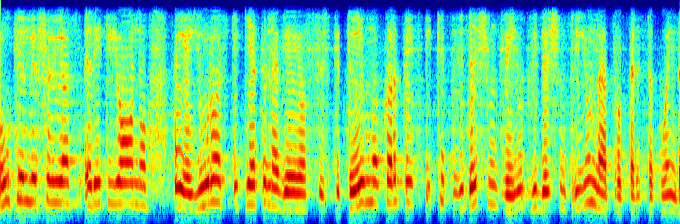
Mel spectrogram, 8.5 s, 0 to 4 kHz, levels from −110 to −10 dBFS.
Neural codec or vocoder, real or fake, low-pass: codec, 16 kHz, 1.1 kbps, Voila-Tokenizer; fake; 3.6 kHz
